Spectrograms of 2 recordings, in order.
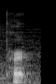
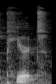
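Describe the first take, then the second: First: The name sounds like the shampoo Pert. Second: The name does not sound like Pert. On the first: The speaker calls it wrong. "we used to say Pert" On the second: The speaker calls it right. "his correct pronunciation is Peart"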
